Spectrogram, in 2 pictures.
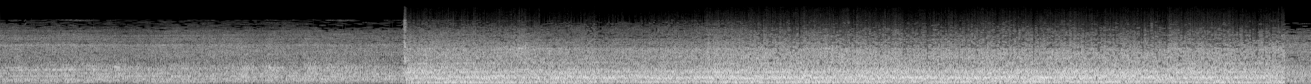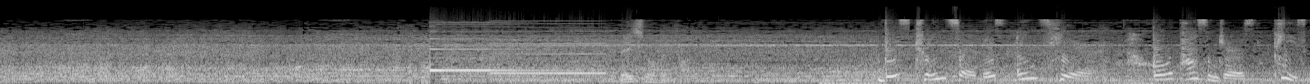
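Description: A train rumbles steadily along its tracks, growing louder for a while before settling again.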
